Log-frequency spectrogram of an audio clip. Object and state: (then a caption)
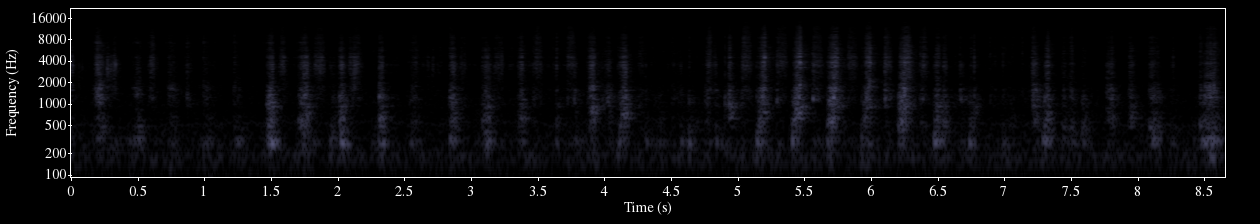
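Scratch-art card being scratched. A wooden stylus scratches a flat scratch-art card of black coated paper, working on the right antler of a deer design with short strokes. Quick, fairly irregular strokes make a bright, dry rasping scrape, each one fading almost instantly, at a quiet level.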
